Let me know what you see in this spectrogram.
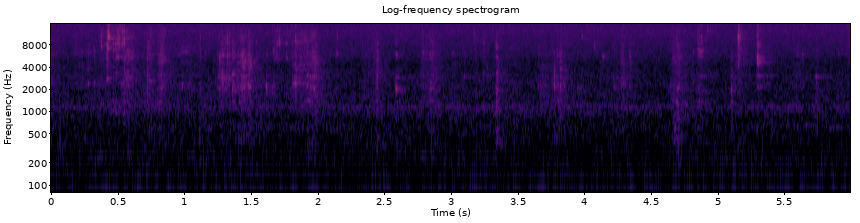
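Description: Quiet chewing of crisp-breaded Lyoner sausage: faint, irregular crunchy clicks over a low steady hum.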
